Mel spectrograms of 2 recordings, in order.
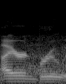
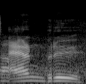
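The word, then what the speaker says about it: Irn-Bru: It's not Iron Brew. It's Iron Brew.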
